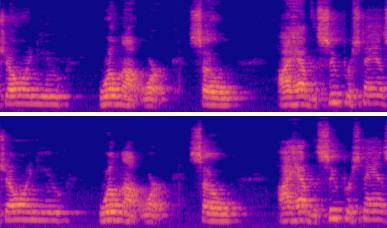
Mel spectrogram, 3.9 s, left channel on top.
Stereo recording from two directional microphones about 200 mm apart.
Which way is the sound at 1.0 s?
15° left (ahead or behind).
